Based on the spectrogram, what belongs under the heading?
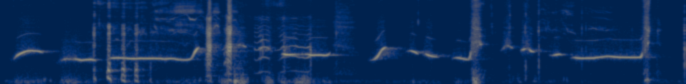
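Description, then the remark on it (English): A person whistles a slow, seething tune of long sustained notes that glide up and down, with brief sharp clicks and breaths between phrases, fairly loud. “It's like saying in his whistle, I'm totally fine with this.”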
